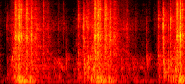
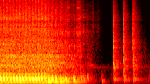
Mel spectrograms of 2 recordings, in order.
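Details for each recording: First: Ryobi pressure washer engine, fresh fuel, kill switch and fuel on, choke pulled: four rasping recoil pulls about a second each, never catching or firing; no compression, later traced to a seized valve. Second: Old Ryobi pressure washer, previously seized, freed by tapping with a hammer, reassembled and started on choke: small engine catches and chugs at a steady, even four beats a second, then winds down with a few knocks; it starts and runs cleanly.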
